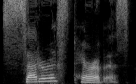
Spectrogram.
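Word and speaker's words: ceteris paribus: that we have here this is pronounced cedus parabus cedus Paris parabus means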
